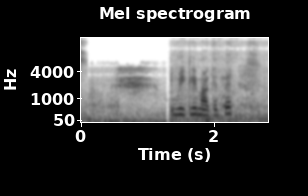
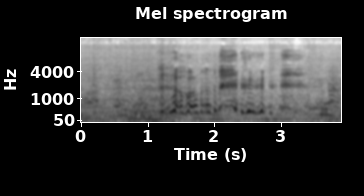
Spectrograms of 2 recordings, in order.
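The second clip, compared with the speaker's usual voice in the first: laughing; 4 semitones higher than usual. Real, not acted. Laughing after jalebi naming.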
